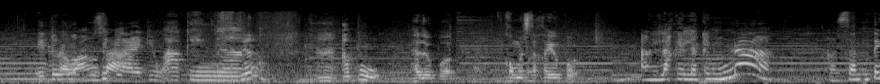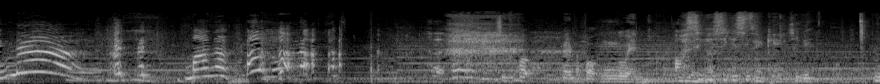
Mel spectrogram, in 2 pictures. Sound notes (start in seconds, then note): 11.1 annie laughs; 11.2 chuckles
